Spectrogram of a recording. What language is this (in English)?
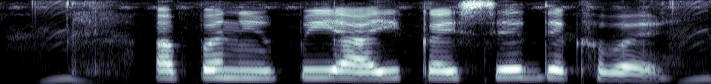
Magahi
